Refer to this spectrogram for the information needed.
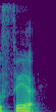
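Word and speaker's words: ver: fea. Né? Fea é porque a gente está fazendo a pronúncia correta do alemão, porque na verdade é V-E-R. Né? E o V no alemão tem um som de F.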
